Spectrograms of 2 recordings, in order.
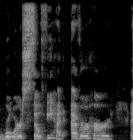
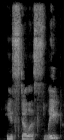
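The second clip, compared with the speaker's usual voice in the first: usual speaking voice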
